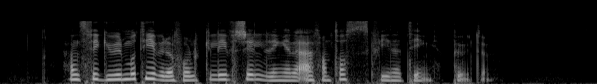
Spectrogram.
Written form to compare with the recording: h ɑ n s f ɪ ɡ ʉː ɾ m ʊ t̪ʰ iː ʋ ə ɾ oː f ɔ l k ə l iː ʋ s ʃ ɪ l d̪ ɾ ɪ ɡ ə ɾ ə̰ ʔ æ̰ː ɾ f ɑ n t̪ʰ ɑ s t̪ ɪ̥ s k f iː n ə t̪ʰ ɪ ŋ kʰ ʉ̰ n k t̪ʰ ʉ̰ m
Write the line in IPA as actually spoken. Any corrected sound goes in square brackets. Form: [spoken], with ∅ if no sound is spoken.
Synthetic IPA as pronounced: h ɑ n s f ɪ ɡ ʉː ɾ m ʊ t̪ʰ iː ʋ ə ɾ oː f ɔ l k ə l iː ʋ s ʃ ɪ l d̪ ɾ ɪ [ŋ] ə ɾ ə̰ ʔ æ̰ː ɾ f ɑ n t̪ʰ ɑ s t̪ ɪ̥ s k f iː n ə t̪ʰ ɪ ŋ [pʰ] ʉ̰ [ŋ] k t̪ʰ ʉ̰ m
